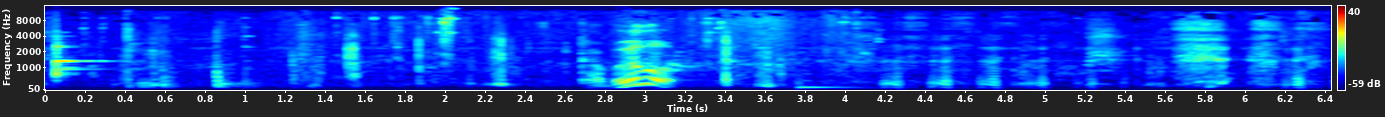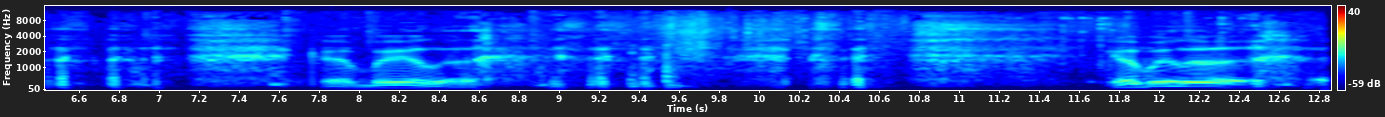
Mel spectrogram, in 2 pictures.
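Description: Voices with speech too unclear to make out, over scattered small knocks and clicks, and one loud call that rises and falls in pitch about three seconds in.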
